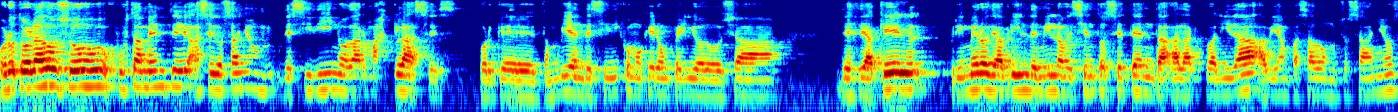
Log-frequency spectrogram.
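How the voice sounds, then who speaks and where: A man talks at a moderate pace in an ordinary speaking voice, fairly high-pitched for a man, with ordinary pitch variation. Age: 60s. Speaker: choreographer. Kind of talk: interview.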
